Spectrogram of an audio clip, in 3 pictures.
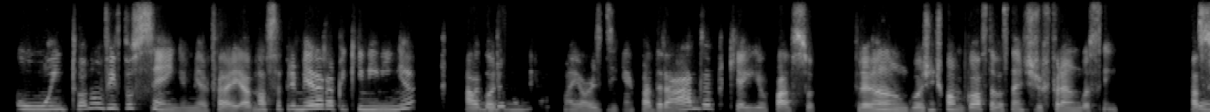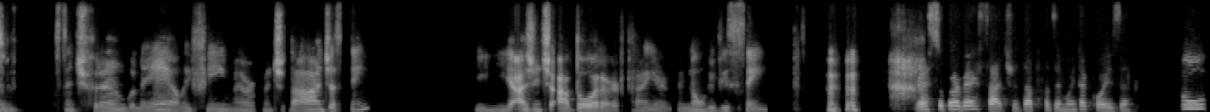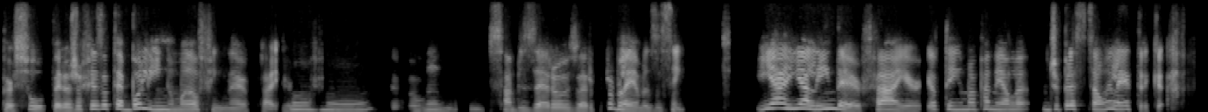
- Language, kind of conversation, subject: Portuguese, podcast, Que dicas você dá para reduzir o desperdício de comida?
- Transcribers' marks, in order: tapping; laugh; unintelligible speech; other background noise; laugh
